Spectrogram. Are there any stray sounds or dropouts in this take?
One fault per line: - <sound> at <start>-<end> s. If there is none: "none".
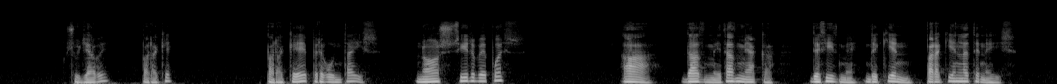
none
